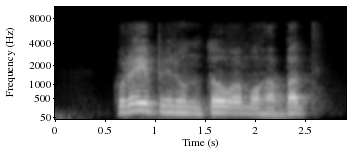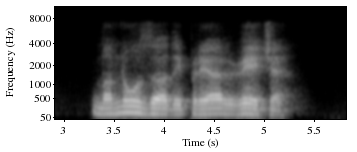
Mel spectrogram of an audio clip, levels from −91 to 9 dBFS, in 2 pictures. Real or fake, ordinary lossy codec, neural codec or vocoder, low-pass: fake; AAC, 32 kbps; codec, 16 kHz, 0.5 kbps, X-Codec, WavLM features, trained on Multilingual LibriSpeech; 7.2 kHz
